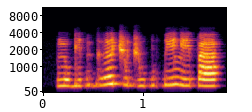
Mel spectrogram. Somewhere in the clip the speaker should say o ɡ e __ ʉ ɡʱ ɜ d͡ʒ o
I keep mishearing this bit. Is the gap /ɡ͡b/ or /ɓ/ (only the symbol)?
ɓ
